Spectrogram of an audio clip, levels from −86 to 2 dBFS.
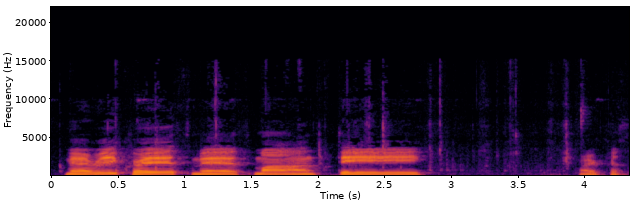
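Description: No technical faults can be heard anywhere in the recording.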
